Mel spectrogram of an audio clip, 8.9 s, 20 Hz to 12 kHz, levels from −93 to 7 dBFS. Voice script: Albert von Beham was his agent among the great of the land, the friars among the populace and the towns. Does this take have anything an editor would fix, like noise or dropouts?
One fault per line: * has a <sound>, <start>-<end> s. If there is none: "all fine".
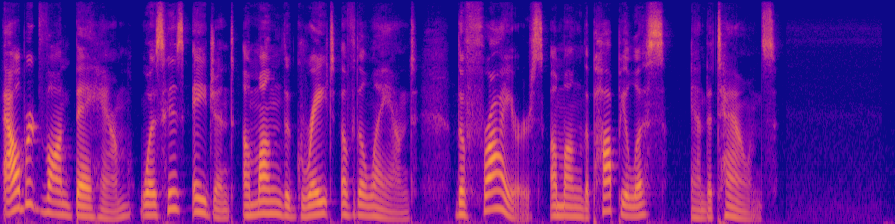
all fine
